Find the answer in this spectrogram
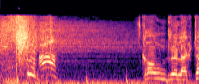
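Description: A single hard slap across the face, one sharp crack about a quarter-second in, followed by a low, steady musical drone.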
